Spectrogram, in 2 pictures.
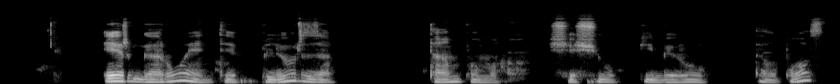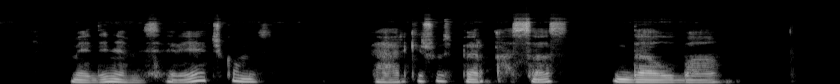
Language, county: Lithuanian, Vilnius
